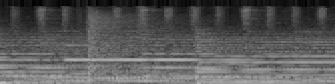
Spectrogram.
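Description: Instrumental background music, with held notes that change every half second or so.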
